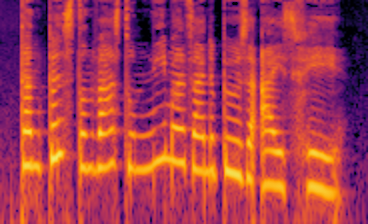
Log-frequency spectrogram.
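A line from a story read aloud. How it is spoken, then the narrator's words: Exclaiming. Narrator (German): rief Ilvi aus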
